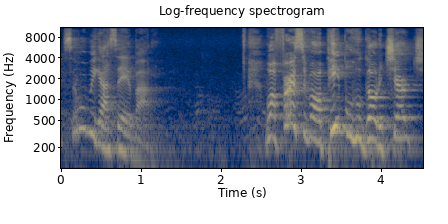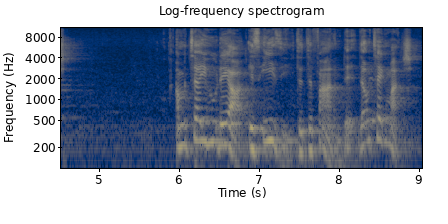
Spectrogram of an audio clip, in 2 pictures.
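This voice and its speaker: Bright, teasing preacher-comedian in a roomy hall. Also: male voice, very high-pitched, big pitch swings, a little fast, long pauses. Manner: loud, teasing crowd work with call-and-response. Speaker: pastor and comedian. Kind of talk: stand-up comedy set. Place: church sanctuary before a live audience.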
